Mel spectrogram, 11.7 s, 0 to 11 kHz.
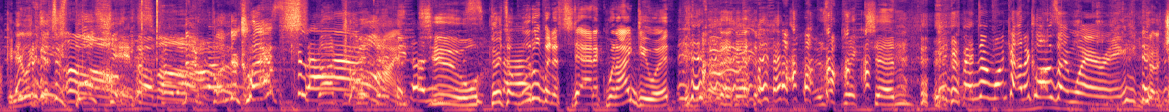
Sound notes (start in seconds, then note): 6.8 everyone laughing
